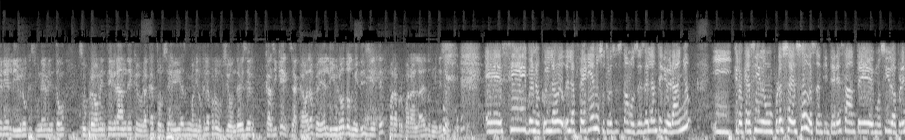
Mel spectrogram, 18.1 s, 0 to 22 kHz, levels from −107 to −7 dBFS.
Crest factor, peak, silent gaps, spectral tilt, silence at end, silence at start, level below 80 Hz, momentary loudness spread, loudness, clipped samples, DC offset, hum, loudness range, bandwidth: 14 dB; -4 dBFS; none; -4.5 dB/octave; 0 s; 0 s; -32 dBFS; 8 LU; -18 LUFS; under 0.1%; under 0.1%; none; 5 LU; 6.4 kHz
